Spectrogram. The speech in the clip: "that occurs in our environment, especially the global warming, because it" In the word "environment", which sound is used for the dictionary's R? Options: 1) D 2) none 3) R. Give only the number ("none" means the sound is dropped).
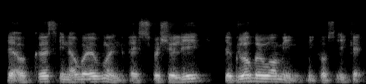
2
